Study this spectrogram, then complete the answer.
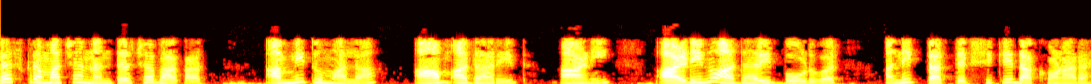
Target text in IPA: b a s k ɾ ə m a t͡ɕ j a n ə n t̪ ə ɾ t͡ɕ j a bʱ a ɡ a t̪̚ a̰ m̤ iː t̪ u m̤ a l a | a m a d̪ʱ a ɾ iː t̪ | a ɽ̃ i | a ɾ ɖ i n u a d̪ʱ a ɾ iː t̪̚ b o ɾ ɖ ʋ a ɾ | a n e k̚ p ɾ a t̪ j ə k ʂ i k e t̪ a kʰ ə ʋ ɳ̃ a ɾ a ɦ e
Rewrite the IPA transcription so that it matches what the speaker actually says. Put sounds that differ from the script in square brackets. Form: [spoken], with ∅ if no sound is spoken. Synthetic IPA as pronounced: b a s k ɾ ə m a t͡ɕ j a n ə n t̪ ə ɾ t͡ɕ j a bʱ a ɡ a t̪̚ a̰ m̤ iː t̪ u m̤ a l a | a m a d̪ʱ a ɾ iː t̪ | a ɽ̃ i | a ɾ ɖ i n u a d̪ʱ a ɾ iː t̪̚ b o ɾ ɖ ʋ [ə] ɾ | [ə] n e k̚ p ɾ a t̪ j ə k ʂ i k e [d̪] a kʰ ə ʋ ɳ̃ a ɾ a ɦ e

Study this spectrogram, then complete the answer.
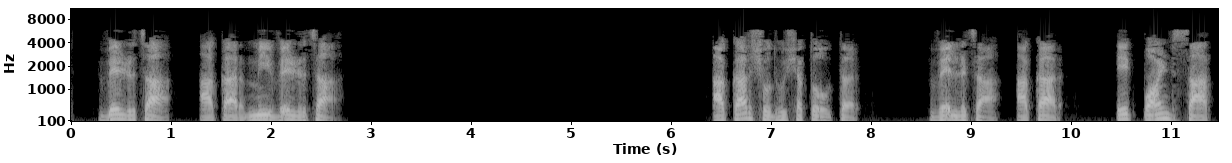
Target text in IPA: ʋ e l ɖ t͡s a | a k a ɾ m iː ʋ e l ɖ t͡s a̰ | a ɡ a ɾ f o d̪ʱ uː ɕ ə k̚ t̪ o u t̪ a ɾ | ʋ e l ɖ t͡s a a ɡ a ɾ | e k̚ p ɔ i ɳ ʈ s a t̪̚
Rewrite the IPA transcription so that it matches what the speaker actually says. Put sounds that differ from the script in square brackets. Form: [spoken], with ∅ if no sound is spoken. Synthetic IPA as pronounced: ʋ e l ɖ t͡s a | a k a ɾ m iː ʋ e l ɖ t͡s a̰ | a [k] a ɾ [ɕ] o d̪ʱ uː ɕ ə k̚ t̪ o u t̪ [ə] ɾ | ʋ e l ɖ t͡s a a [k] a ɾ | e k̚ p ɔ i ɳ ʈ s a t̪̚

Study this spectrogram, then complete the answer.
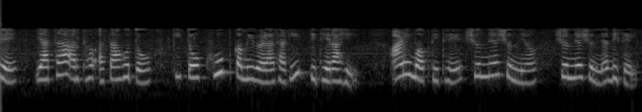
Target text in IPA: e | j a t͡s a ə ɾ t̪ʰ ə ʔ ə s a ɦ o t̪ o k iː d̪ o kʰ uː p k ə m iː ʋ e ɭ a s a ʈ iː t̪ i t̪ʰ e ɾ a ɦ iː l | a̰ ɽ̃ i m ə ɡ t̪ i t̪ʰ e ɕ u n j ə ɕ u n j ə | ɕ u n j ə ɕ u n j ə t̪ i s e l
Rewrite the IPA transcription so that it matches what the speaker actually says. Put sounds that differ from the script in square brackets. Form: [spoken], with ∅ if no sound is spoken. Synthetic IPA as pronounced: e | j a t͡s a ə ɾ t̪ʰ ə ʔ ə s a ɦ o t̪ o k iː [t̪] o kʰ uː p k ə m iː ʋ e ɭ a s a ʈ iː t̪ i t̪ʰ e ɾ a ɦ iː l | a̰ ɽ̃ i m ə ɡ t̪ i t̪ʰ e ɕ u n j ə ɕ u n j ə | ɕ u n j ə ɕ u n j ə [d̪] i s e l

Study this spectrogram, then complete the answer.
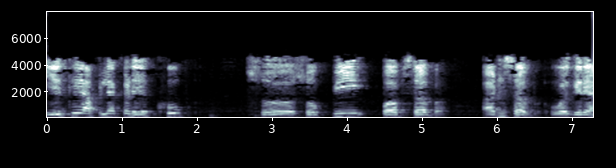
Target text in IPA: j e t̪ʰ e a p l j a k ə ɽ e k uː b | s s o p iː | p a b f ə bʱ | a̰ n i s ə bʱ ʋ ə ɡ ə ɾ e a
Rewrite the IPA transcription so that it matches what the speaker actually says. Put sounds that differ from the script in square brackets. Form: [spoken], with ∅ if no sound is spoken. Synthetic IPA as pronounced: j e t̪ʰ e a p l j a k ə ɽ e [kʰ] uː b | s s o p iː | p [ə] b [s] ə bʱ | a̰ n i s ə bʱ ʋ ə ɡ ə ɾ e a

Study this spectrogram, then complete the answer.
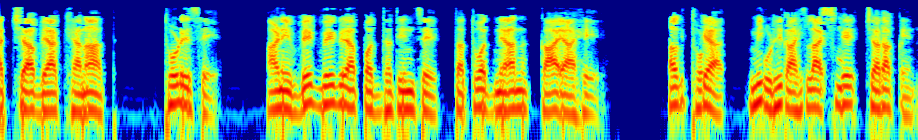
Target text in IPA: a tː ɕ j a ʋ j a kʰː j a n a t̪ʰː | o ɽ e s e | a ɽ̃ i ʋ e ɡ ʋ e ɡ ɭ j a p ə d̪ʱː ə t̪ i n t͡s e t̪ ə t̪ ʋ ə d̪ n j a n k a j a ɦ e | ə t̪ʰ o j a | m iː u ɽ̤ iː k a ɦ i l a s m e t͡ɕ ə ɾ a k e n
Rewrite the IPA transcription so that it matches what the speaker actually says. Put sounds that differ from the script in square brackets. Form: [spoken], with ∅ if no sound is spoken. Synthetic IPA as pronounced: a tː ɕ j a ʋ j a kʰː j a n a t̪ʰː | o ɽ e s e | a ɽ̃ i ʋ e ɡ ʋ e ɡ ɭ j a p ə d̪ʱː ə t̪ i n t͡s e t̪ ə t̪ ʋ ə d̪ n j a n k a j a ɦ e | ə t̪ʰ o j a | m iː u ɽ̤ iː k a ɦ i l a s m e t͡ɕ ə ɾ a k e n

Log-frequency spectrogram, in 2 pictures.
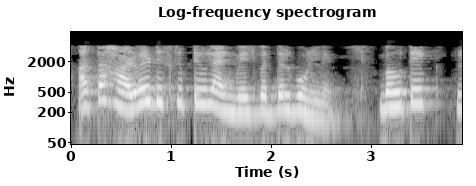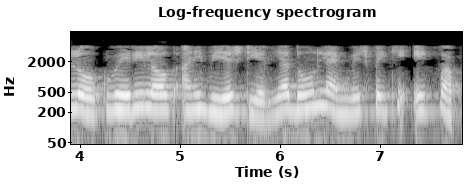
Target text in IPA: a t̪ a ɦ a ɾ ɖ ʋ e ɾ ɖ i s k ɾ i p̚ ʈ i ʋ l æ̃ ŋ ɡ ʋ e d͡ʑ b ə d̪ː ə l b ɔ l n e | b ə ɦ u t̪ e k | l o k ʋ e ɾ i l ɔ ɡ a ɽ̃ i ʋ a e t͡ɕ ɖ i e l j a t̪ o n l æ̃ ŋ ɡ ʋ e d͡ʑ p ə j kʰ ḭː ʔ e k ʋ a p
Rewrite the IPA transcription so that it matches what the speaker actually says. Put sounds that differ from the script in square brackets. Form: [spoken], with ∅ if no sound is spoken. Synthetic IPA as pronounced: a t̪ a ɦ a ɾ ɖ ʋ e ɾ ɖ i s k ɾ i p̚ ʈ i ʋ l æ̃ ŋ ɡ ʋ e d͡ʑ b ə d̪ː ə l b [o] l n e | b ə ɦ u t̪ e k | l o k ʋ e ɾ i l ɔ ɡ a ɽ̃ i ʋ [i] e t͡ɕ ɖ i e l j a [d̪] o n l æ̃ ŋ ɡ ʋ e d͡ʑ p ə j kʰ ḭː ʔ e k ʋ a p

